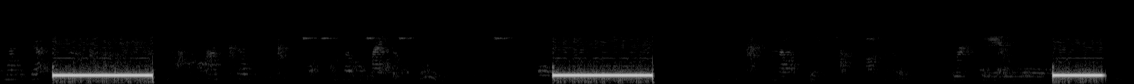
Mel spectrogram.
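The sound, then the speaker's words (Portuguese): A telephone rings with an incoming call: three long, steady, mid-pitched tones, each lasting about a second and spaced several seconds apart, with faint scattered noises in the gaps between them. “Só ver quem tá me ligando.”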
